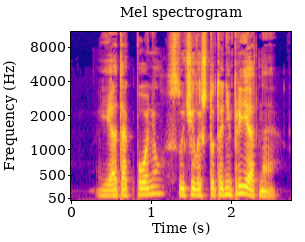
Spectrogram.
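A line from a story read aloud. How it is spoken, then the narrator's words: Forced calm. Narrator (Russian): стараясь говорить спокойно, спросил Северский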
